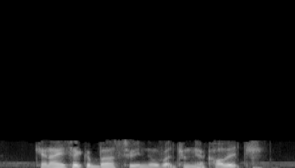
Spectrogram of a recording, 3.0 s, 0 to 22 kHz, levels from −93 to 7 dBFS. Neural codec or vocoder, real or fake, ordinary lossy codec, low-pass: codec, 16 kHz, 2 kbps, X-Codec, HuBERT features, trained on balanced general audio; fake; MP3, 24 kbps; 3.6 kHz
